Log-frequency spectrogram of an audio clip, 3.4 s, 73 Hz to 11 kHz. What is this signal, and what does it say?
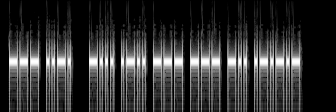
Morse code, heard as a keyed tone, about 44 wpm, 700 Hz. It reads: OF BLOOD.
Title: Sentences from Top 1100 Words 45wpm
